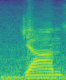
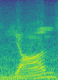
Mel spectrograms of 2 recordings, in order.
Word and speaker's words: Jahns: this man for uh J's I think somebody said it might be pronounced yans like with a Y this thing is beautiful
